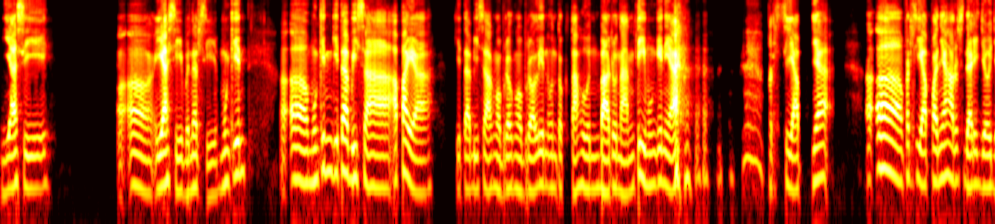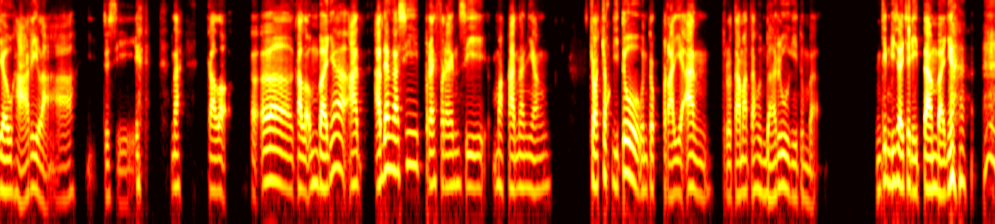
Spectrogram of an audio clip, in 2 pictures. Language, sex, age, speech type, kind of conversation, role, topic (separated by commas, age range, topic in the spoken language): Indonesian, male, 20-24, conversation, unstructured, none, Masakan apa yang paling cocok disajikan untuk merayakan tahun baru?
